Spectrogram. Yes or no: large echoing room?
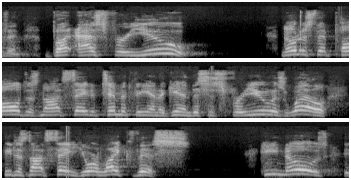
yes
